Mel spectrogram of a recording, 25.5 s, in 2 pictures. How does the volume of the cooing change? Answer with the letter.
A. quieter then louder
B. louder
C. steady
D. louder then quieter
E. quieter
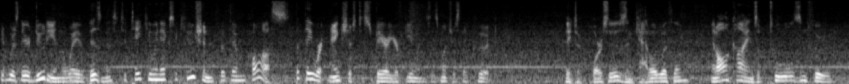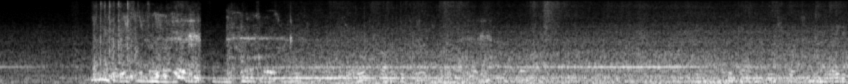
E.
